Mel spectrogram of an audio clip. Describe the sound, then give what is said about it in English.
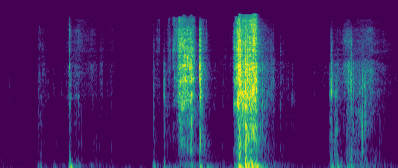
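A paper envelope is torn open in a few quick bursts, with a sharp rip in the middle followed by a shorter final tear, crisp, with no voices. “Envelope number three.”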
